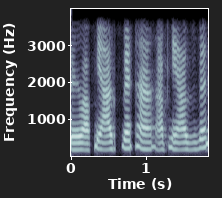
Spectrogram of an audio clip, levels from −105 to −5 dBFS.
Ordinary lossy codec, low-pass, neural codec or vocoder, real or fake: none; 3.6 kHz; autoencoder, 48 kHz, 32 numbers a frame, DAC-VAE, trained on Japanese speech; fake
